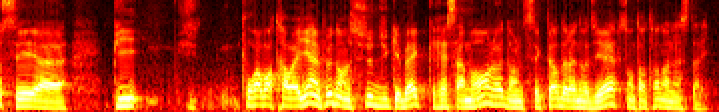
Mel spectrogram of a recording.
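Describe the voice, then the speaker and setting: A man from France with a French accent, giving a conference lecture to a live audience. His voice is warm and mellow, at an ordinary middle pitch. He keeps the room engaged, throwing out questions and rising lively on the answers. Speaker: conference speaker.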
